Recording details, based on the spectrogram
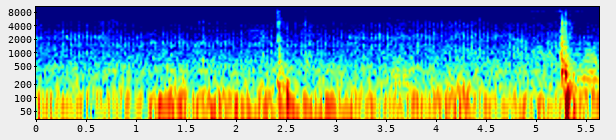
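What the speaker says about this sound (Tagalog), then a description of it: "Makina na ito, legendary 4D56 mga boss" A Mitsubishi 4D56 diesel engine in a 9-seater vehicle idles nearby with a steady low rumble and a faint mechanical clatter, broken by a couple of brief clicks.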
